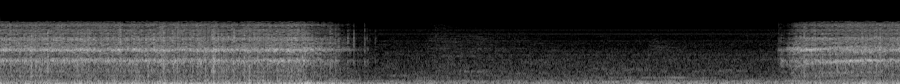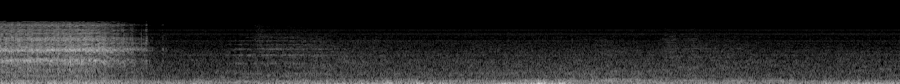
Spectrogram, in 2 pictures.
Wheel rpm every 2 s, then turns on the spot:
160, 90, 0, 0, 130, 10, 0, 0, 0.
none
